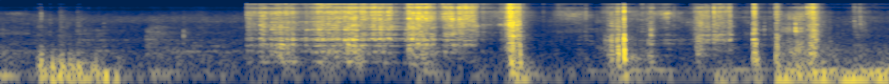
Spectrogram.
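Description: Steel shovel blades digging into hard, packed earth: rough scraping and chopping into the soil, with several sharp strikes.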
